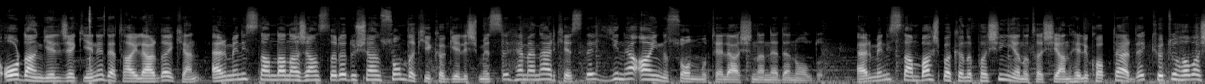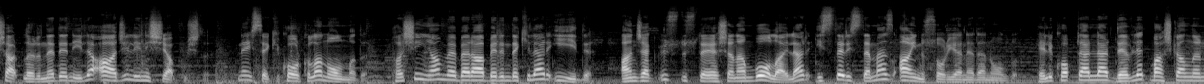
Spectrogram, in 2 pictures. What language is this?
Turkish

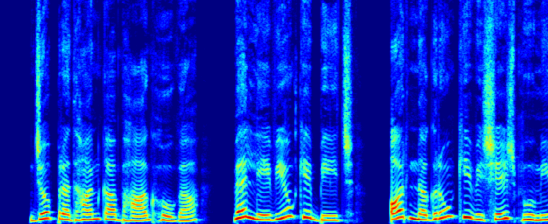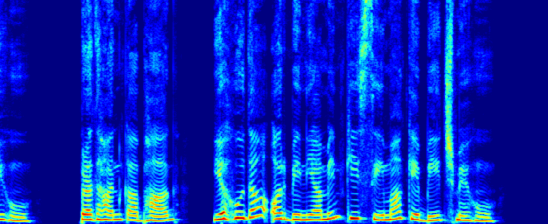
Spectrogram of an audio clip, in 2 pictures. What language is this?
Hindi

